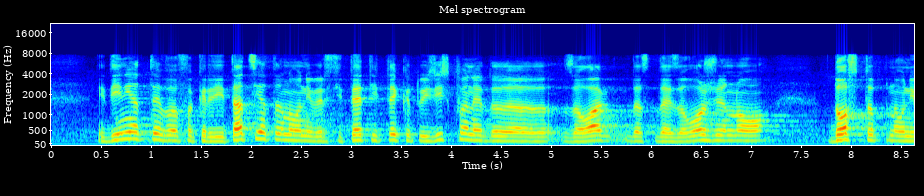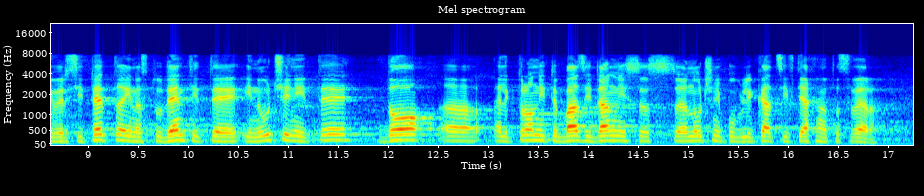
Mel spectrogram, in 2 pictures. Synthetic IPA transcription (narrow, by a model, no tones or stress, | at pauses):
ɛ̰d̪iniət̪ɛvəfɐkɾɛd̪it̪at̪sijət̪ənɐunivɛɾsit̪ɛt̪it̪ɛkɐt̪ɔiziskvɐnɛ | d̪ɐɛzɐlˠɔʒɛno | d̪ɔst̪əpnɐunivɛɾsit̪ɛt̪əinɐst̪ud̪ɛnt̪it̪ɛinɐut͡ʃɛnit̪ɛ | d̪o | ɛlɛk̚t̪ɾɔnːit̪ɛbazid̪anːisəsnɐut͡ʃnipublikat̪siːft̪ʲjaxnət̪əsfɛɾə̰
